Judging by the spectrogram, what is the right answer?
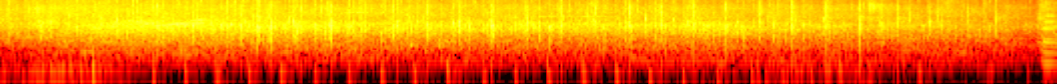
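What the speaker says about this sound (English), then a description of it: "give maybe a massive round of applause for our panel of guests" A large audience applauds a panel of guests at a GAA wellbeing event, with dense, steady clapping that holds loud for about ten seconds and eases slightly at the end.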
